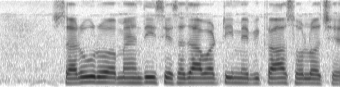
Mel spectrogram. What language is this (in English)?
Maithili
